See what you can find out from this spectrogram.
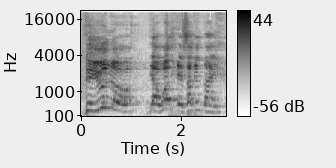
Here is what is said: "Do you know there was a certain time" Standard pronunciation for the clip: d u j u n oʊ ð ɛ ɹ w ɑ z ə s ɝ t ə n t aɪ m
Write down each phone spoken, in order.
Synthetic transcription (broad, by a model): d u j u n oʊ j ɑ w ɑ s ə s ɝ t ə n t aɪ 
